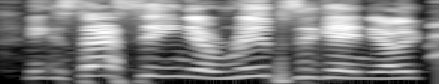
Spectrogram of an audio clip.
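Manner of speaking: normal talking voice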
